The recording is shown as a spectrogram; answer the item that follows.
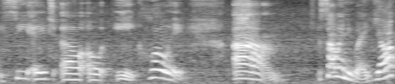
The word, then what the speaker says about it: Chloe: Lucifer's First Love was Chloe if I'm pronouncing that right I believe it's Chloe c h l o e Chloe um so anyway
